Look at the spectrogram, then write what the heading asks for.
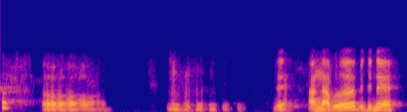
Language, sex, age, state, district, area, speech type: Bodo, male, 30-45, Assam, Udalguri, urban, conversation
